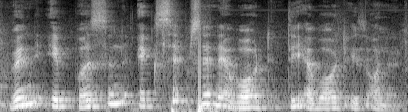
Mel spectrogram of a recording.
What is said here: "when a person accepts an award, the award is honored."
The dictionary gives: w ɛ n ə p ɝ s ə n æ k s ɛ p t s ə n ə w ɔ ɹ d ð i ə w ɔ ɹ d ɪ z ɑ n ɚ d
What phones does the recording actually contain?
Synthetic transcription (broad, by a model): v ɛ n ə p ɝ s ə n æ k s ɛ p t s ə n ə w ɔ ɹ d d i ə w ɔ ɹ d ɪ z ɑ n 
